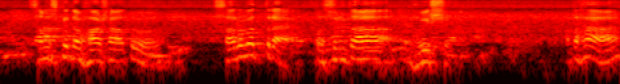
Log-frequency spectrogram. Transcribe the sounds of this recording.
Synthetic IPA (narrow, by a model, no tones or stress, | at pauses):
sɐ̃mskɾɪt̪ɐbʱaːʂaːt̪u | sɐɾʋɐt̪ɾɐpɾɐsɾt̪aːbʱɐʋiʂjɐ | ɐt̪ɐɦɐ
